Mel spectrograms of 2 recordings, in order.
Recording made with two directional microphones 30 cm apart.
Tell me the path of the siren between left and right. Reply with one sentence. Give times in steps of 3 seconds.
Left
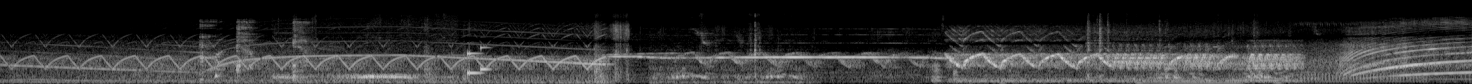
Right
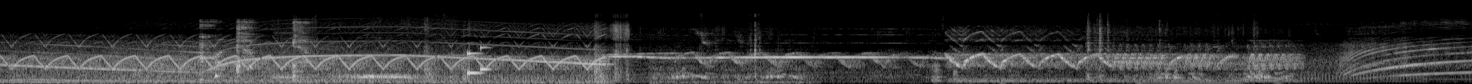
You can hear the siren on the right from 0 s, in the centre from 6 s and on the left from 9 s.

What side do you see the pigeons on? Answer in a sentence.
In this clip you hear the pigeons in the centre.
